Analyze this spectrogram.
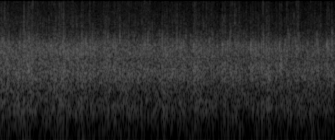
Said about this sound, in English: Everybody give her a hand, amen. God bless you.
